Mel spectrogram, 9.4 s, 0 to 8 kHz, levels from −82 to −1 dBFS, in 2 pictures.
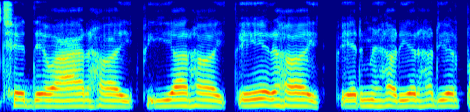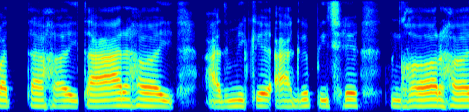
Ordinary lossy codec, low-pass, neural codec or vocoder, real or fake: none; none; codec, 16 kHz, 8 kbps, FunCodec, trained on LibriTTS, 25 frames a second; fake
